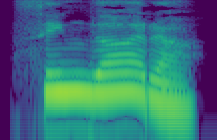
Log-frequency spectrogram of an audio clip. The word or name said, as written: ಶಾಂಕರ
